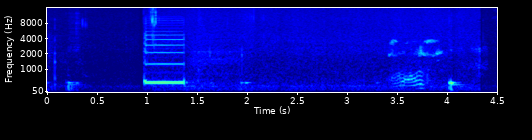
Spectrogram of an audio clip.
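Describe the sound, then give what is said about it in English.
An outgoing call's ring tone as a show host phones a guest: one loud, steady, buzzy tone lasting under half a second, then low background hiss and faint, muffled voice-like sounds. “We're going to give him a call right now.”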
